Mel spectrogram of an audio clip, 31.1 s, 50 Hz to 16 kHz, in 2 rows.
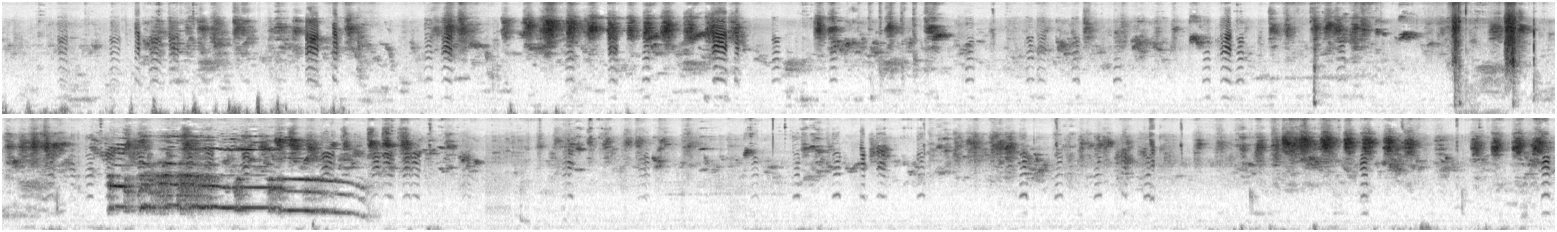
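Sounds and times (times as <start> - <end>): rooster crowing: 16.6 - 19.3.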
